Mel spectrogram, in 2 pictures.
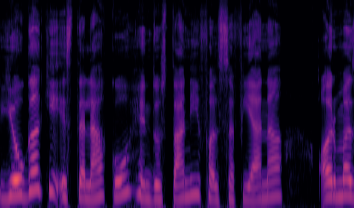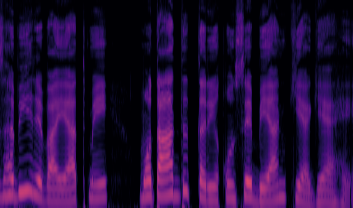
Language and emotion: Urdu, neutral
